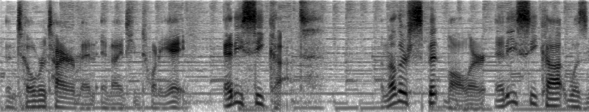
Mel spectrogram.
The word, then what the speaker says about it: Cicotte: would presumably be pronounced Cicotte. But actually it's of French origin and would be pronounced Cicotte in French.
